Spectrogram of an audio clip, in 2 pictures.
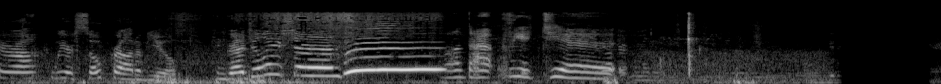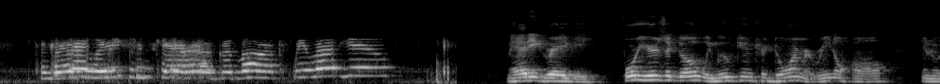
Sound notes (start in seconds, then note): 3.4 shouts; 6.8 kisses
